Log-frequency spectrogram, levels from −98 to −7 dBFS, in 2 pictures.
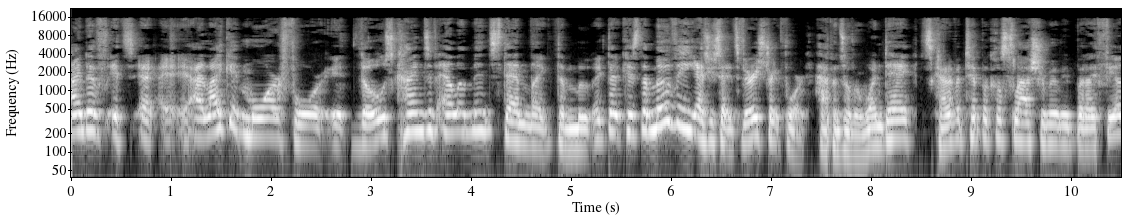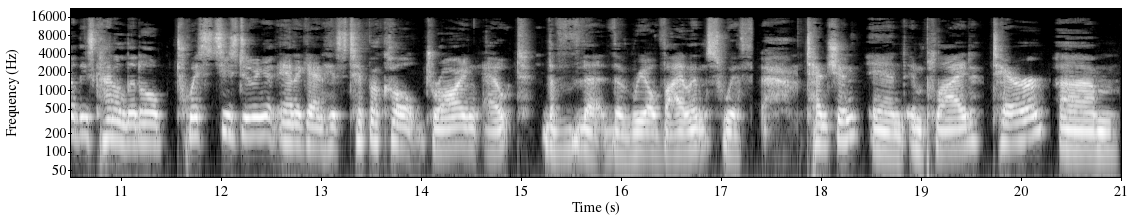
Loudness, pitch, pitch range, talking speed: -17 LUFS, 170 Hz, 135-215 Hz, 195 wpm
